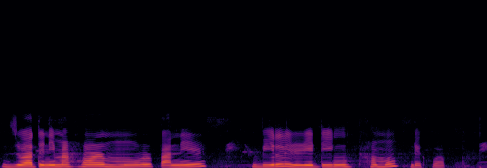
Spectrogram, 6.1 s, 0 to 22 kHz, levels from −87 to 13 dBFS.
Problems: none marked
